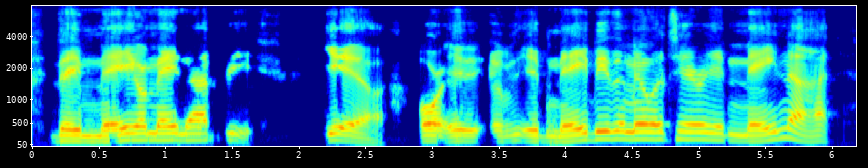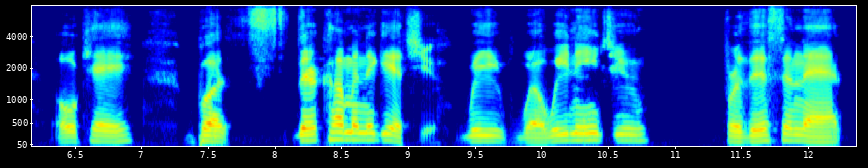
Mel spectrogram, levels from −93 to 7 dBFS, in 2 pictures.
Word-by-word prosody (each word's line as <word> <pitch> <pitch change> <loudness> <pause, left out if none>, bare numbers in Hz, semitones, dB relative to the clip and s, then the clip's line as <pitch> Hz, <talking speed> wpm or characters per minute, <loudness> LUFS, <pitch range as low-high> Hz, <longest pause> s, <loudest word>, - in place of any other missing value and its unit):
They 120 -1 +5
may 120 +5 +4
or 145 - +4
may 145 0 +5
not 140 0 +2
be 295 +3 -7 0.5
yeah, 140 -2 +3 0.3
or 120 0 +5
it 115 0 -1
it 115 0 -3
may 115 +5 +4
be 165 +2 +5
the 165 0 0
military, 155 -1 +2
it 140 - -4
may 125 +3 +1
not, 120 - 0 0.4
okay, 115 +1 -5 0.5
but - - +1
s - - -10
they're 130 0 +3
coming 155 -1 -1
to 145 - -1
get 135 - -3
you, - - -12 0.2
"We 120 -1 -5
well, 95 -1 -5
we 125 +3 -3
need 140 0 -3
you 130 0 -9 0.6
for 110 -2 -3
this 120 +3 -3
and 130 -2 -3
that, 105 -2 +1
130 Hz, 165 wpm, -26 LUFS, 115-145 Hz, 0.6 s, They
